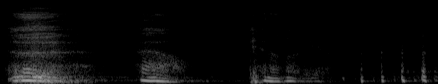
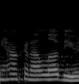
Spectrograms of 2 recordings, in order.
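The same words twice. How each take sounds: First: It is asked in a critical, exasperated tone. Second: It is asked in a warm, sincere tone. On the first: The speaker is finding fault with the other person. The speaker calls it wrong. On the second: The speaker genuinely wants to show love. The speaker calls it right. "instead start saying"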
